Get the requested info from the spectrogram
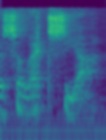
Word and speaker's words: selectia: every few weeks the commandant would declare a selectia. Selectia sounds like the word selection.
